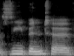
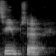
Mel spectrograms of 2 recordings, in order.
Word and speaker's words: siebte: You lose that syllable. It's not siebente, but siebte.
